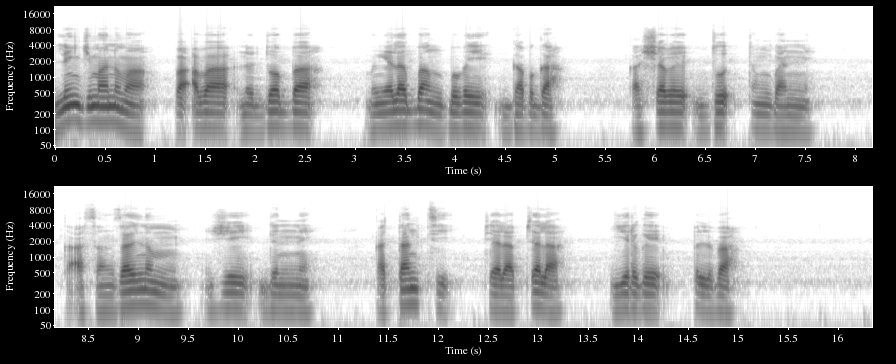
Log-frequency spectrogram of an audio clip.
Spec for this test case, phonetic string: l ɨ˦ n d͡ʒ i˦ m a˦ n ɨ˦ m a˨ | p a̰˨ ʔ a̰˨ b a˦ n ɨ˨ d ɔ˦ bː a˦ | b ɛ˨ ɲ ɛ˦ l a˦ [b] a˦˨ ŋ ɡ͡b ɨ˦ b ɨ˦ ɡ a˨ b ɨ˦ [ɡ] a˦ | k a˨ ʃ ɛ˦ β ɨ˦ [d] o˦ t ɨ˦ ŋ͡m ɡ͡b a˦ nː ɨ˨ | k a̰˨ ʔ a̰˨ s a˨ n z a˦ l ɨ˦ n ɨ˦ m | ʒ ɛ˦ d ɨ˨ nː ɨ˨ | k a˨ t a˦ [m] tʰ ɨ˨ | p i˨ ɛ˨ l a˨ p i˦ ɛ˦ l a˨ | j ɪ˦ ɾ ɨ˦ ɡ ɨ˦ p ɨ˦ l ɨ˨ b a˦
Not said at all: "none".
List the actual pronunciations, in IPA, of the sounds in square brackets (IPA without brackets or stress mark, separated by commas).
ɡ͡b, ɡ, d, n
